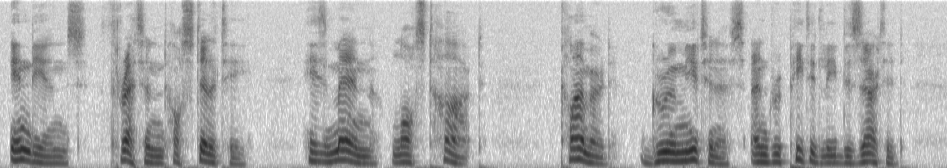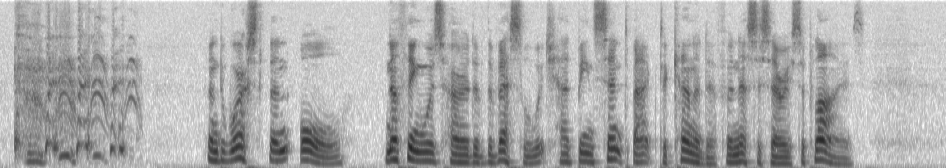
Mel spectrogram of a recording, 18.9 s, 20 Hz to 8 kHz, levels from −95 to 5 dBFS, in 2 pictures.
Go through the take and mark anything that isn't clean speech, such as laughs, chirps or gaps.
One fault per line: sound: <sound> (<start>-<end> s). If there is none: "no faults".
sound: cough (9.6-10.9 s)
